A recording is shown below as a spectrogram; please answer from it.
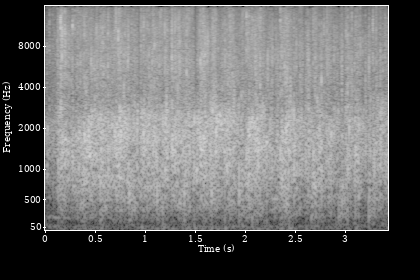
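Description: Studio audience at a Pakistani comedy talk show breaking into applause, a dense, even burst of clapping that runs steadily throughout and fades slightly at the end, with no voices over it.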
